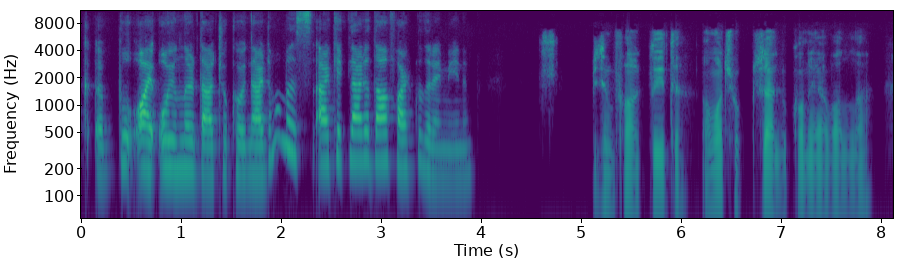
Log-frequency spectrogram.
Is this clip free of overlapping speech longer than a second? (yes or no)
yes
